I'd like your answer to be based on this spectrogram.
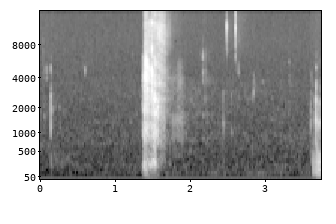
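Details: A dog sneezing: a single sharp, forceful burst of expelled air, then quiet with small clicks and another burst starting.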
